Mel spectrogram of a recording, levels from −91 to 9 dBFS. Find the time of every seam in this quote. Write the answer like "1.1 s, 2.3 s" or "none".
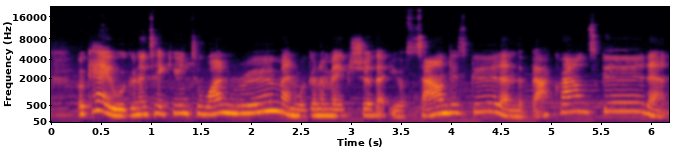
none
